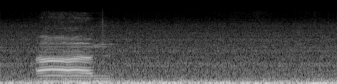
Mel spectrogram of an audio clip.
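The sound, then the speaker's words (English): A steady low rumble of road and engine noise inside a moving car, on the way to get a passport photo taken, fills the whole stretch, with a short burst of voice rising briefly near the start. “I'm in the car right now, and I'm going to get my passport photo taken.”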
